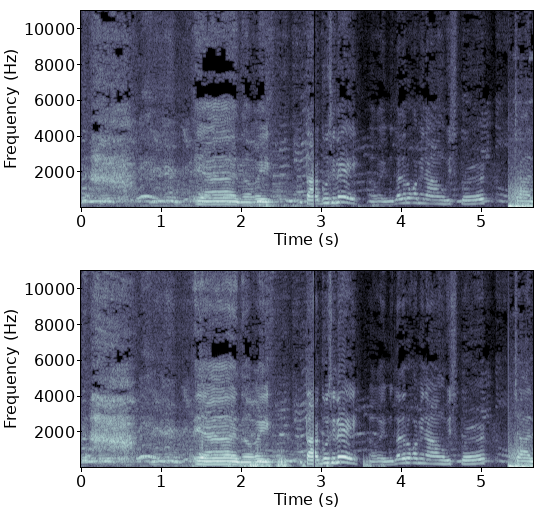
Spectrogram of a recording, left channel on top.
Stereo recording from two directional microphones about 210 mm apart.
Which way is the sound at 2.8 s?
25° right (ahead or behind).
